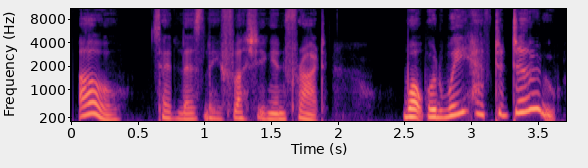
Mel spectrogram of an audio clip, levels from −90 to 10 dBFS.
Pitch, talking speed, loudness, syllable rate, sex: 225 Hz, 195 wpm, -20 LUFS, 5.0 syllables/s, female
